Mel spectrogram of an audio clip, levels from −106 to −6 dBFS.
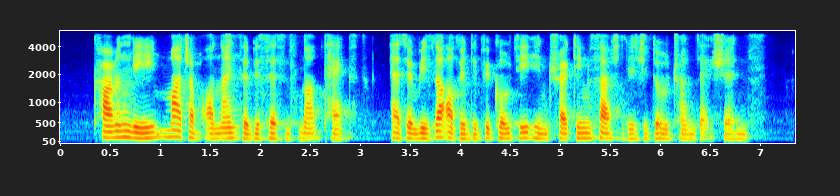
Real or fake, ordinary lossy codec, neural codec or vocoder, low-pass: fake; none; autoencoder, 22.05 kHz, a latent of 192 numbers a frame, VITS, trained on one speaker; 5.4 kHz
